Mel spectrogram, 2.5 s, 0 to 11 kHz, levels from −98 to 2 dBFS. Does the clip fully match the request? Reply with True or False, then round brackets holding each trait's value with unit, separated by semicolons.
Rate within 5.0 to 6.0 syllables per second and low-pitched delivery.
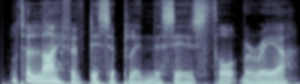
True (5.5 syllables/s; 90 Hz)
